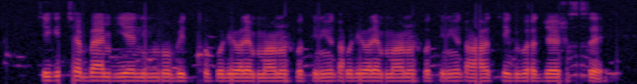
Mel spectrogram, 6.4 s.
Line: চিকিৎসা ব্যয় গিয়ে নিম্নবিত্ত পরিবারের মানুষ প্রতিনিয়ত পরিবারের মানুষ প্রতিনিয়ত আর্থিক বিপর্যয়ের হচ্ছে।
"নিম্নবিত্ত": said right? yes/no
yes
